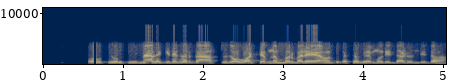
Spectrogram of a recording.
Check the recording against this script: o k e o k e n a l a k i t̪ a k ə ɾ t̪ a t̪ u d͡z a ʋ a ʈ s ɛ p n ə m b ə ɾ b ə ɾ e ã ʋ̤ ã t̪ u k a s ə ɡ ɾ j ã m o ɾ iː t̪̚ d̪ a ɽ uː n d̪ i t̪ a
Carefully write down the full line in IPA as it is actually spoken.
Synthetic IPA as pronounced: o k e o k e n a l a k i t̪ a k ə ɾ t̪ a t̪ u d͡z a ʋ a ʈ s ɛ p n ə m b ə ɾ m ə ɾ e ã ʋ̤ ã t̪ u k a s ə ɡ ɭ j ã m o ɾ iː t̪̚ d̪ a ɽ uː n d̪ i t̪ a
